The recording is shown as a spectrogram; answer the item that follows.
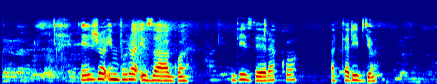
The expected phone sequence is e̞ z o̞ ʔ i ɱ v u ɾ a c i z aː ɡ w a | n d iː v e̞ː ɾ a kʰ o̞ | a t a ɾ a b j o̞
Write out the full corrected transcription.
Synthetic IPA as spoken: e̞ ʒ o̞ ʔ i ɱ v u ɾ a ʔ i z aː ɡ w a | n d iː z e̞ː ɾ a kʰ o̞ | a t a ɾ i b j o̞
